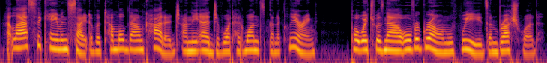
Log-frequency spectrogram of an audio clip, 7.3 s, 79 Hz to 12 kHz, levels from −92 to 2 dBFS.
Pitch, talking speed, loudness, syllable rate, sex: 220 Hz, 245 wpm, -19 LUFS, 5.7 syllables/s, female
